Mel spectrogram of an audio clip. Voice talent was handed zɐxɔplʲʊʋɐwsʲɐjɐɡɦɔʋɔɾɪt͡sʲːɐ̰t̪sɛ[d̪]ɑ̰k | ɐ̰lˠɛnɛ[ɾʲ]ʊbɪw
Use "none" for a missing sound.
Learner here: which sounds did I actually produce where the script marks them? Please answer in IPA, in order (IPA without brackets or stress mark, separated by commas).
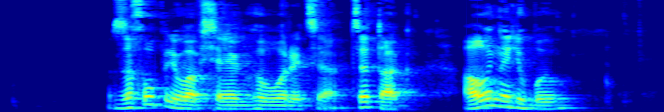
t̪, lʲ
